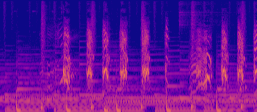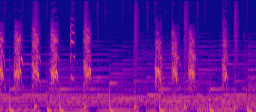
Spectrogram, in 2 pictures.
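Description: Samoyed puppy yapping in a run of short, high barks, two to three a second, starting about a second in with a brief pause near the end. Background music with a steady beat plays under it.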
